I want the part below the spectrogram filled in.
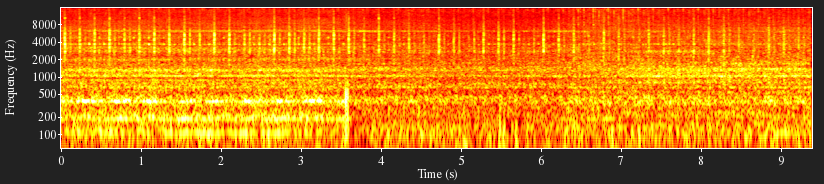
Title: Lincoln town car Rattling\ticking noise. Is the lifter valve making this noise?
